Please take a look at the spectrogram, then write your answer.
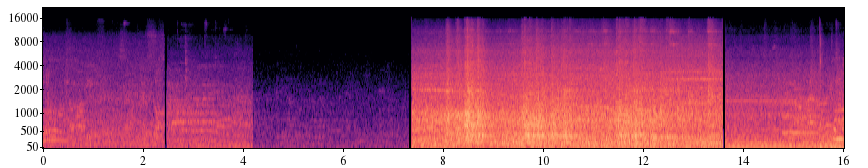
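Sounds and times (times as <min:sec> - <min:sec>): train rumbling and clattering: 0:07.4 - 0:13.6.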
